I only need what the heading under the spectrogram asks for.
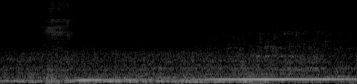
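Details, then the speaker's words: LG inverter front-loader washing machine in test mode after a tub clean: the drain pump gives a quiet, steady mid-pitched hum that creeps slightly higher as it pumps the water out; normal drain operation. "This is the drain. The drain is draining all the water out from the machine."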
